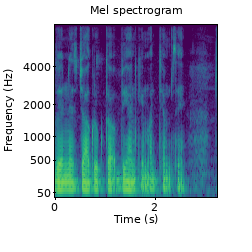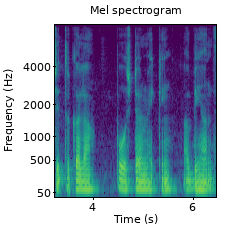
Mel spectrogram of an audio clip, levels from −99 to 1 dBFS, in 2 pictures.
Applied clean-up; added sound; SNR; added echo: none; none; none; none.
